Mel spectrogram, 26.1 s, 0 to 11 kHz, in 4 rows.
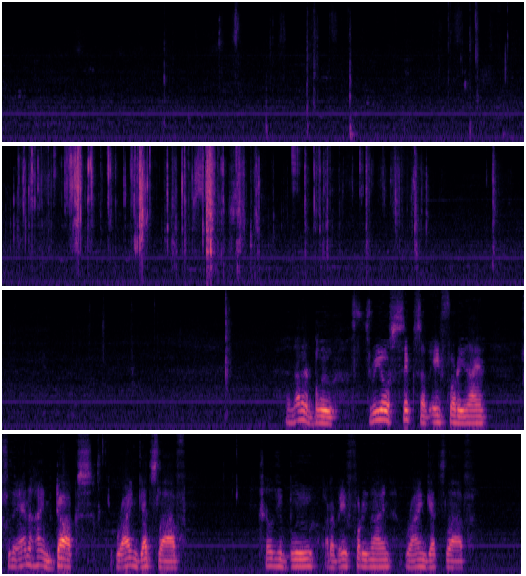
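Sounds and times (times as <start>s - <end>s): faint steady hum: 0.0s - 26.0s
plastic wrapper crinkling: 6.6s - 11.9s.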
